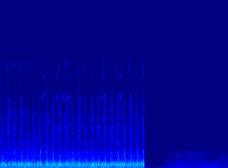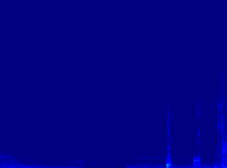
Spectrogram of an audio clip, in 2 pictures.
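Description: An embroidery machine stitches batting to stabilizer, a close, fast mechanical rattling hum for about two seconds that stops abruptly, followed by quieter ringing, a few light clicks and handling sounds.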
